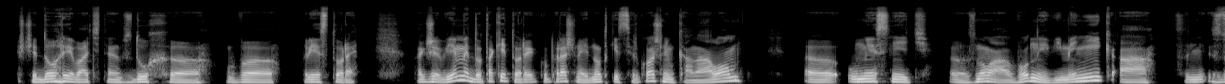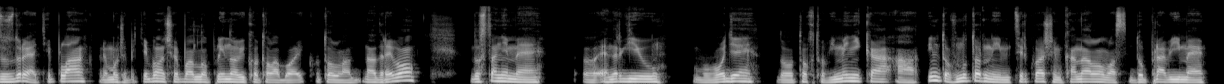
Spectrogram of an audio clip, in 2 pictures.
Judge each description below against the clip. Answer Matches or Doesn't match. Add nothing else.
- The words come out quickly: Doesn't match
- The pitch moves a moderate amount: Matches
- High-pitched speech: Doesn't match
